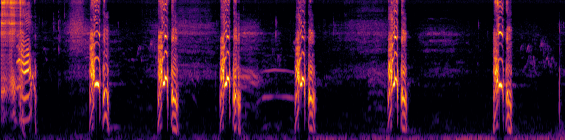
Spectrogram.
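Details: Harsh, grating calls of a female grey francolin, one clipped rising-falling note about every second, about seven in all, with a low background rumble near the end.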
